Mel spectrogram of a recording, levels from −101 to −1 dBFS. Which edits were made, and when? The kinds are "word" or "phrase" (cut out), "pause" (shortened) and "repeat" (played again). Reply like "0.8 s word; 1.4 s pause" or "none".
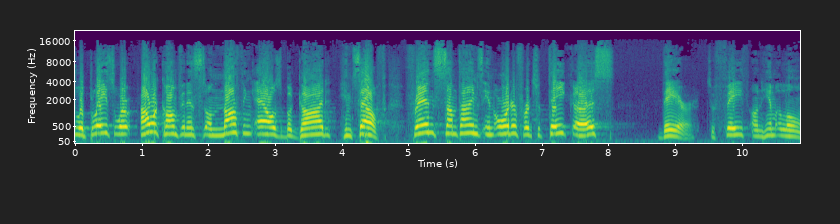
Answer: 0.9 s pause; 1.9 s word; 3.9 s pause; 6.9 s word; 9.4 s pause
